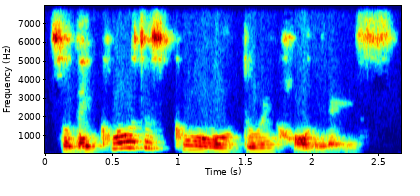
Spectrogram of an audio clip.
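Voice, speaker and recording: A woman's voice: mid-range voice, very animated, measured pace, low-quality recording. Ecuadorian woman, earnest podcast guest. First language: Spanish. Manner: warm, earnest, speaks English as a second language with small slips. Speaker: assistant director of graduate admission.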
